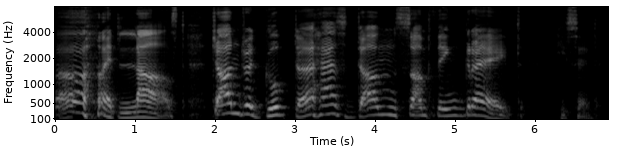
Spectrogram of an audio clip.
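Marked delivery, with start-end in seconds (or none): 0.0-5.9 very slow, higher sneering drawl; scheming minister mocking the hero; sarcastic minister. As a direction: drip with sarcasm. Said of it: "the rogue minister was very sarcastic".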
